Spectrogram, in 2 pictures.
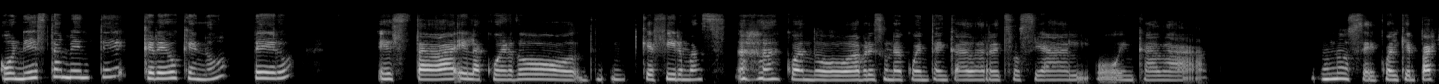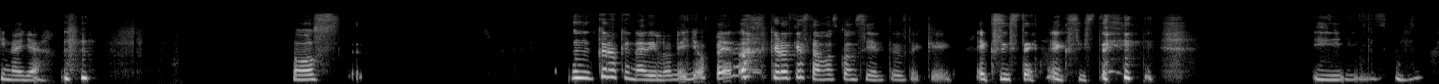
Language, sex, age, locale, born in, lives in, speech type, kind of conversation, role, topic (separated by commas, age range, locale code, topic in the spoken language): Spanish, female, 30-34, es-MX, Mexico, Mexico, conversation, unstructured, none, ¿Confías en la privacidad de tus datos en redes sociales?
